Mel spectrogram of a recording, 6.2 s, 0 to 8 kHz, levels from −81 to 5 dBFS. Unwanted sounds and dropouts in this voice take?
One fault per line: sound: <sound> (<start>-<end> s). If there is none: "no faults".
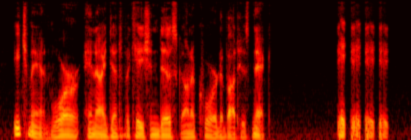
sound: laugh (5.1-5.8 s)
